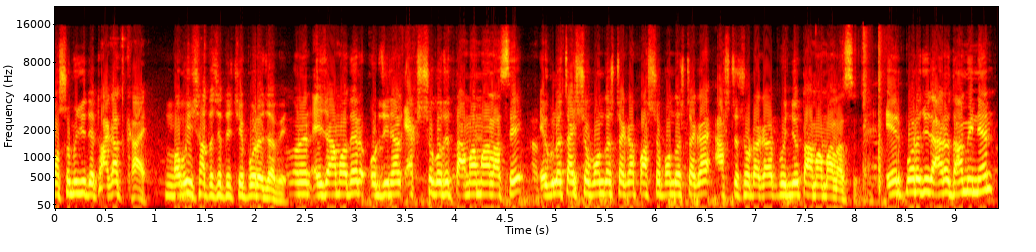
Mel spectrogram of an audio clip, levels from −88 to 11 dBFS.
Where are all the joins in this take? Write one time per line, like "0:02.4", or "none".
0:02.4
0:04.8
0:08.2

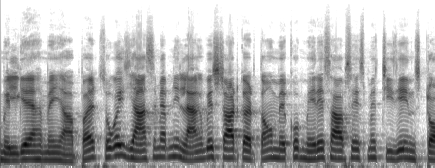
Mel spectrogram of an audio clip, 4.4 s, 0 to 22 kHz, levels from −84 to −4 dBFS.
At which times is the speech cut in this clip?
0:01.0

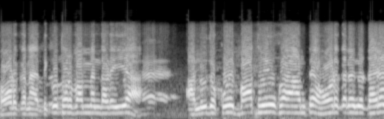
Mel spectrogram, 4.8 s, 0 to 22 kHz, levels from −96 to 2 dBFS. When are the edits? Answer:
none

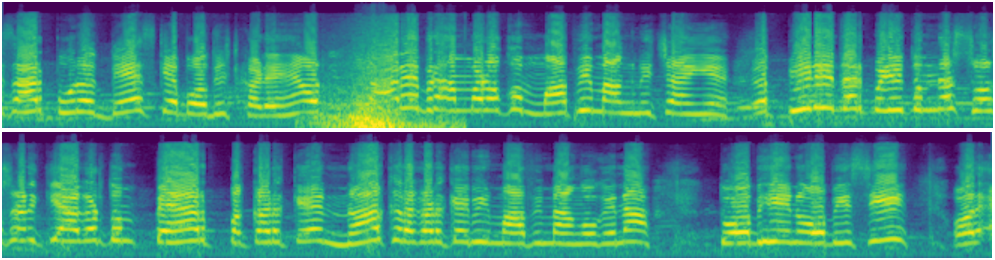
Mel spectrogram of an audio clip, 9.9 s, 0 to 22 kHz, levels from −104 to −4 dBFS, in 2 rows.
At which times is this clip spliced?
0:01.8
0:03.7

